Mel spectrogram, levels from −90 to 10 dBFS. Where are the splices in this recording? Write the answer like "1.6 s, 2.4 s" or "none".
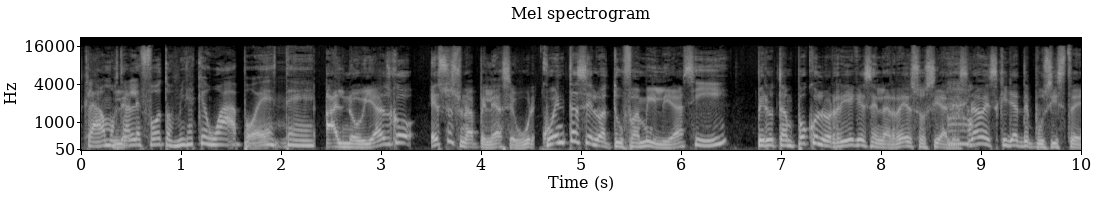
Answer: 2.3 s, 4.5 s, 8.9 s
